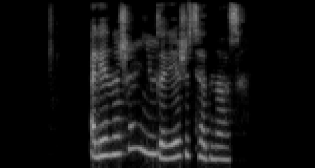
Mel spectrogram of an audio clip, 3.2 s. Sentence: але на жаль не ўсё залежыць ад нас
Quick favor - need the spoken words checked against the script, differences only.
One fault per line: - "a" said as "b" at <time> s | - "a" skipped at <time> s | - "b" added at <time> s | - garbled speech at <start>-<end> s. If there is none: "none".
- "ўсё" skipped at 1.6 s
